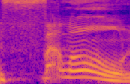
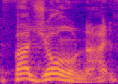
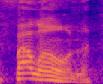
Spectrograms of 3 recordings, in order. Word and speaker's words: Fallon: Variety has this one by Jack Dunn about Jimmy Fallon, I believe they pronounce it. Yeah, that's right. Fallon, or is it Fajon? Fallon. Jimmy Fallon, it's Fallon, plans to keep my head down and avoid politics on The Tonight Show.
